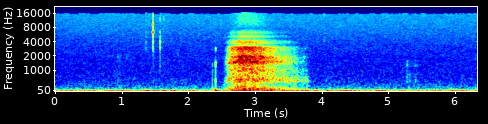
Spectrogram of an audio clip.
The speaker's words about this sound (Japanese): もしもーし。耳、ふーってしたら起きるかな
